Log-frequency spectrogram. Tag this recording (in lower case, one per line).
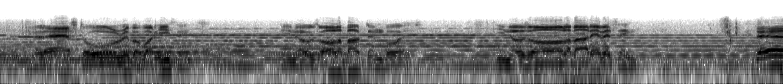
music
speech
